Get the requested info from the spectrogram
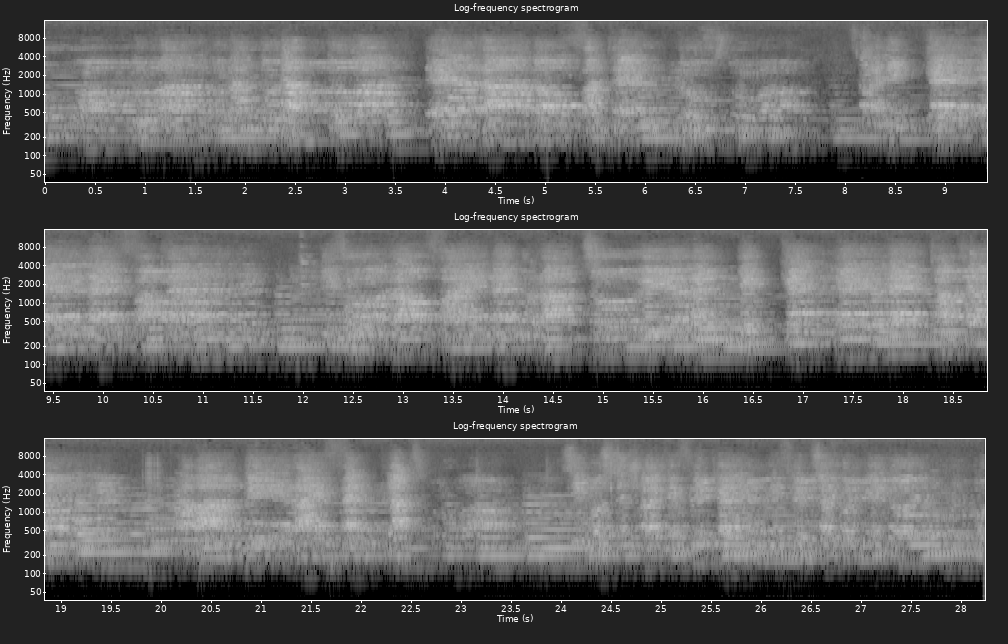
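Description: Men's choir singing a blues number with upright piano accompaniment.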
